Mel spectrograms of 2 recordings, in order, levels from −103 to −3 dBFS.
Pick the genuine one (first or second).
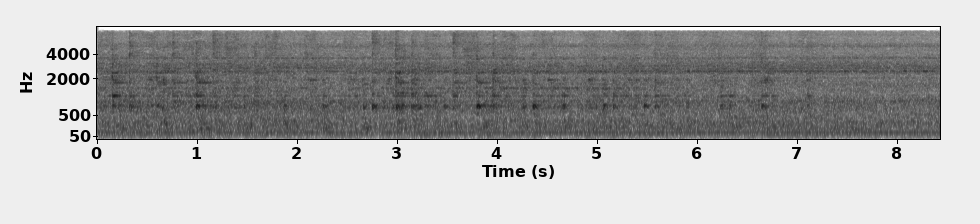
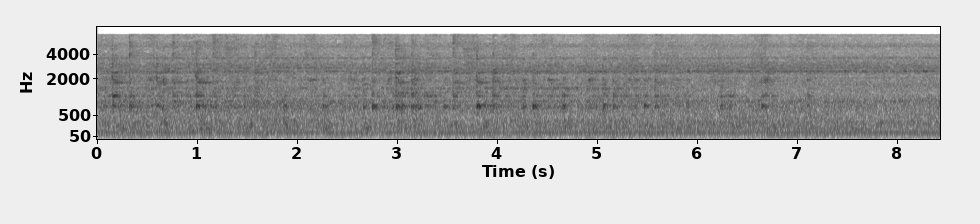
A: first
